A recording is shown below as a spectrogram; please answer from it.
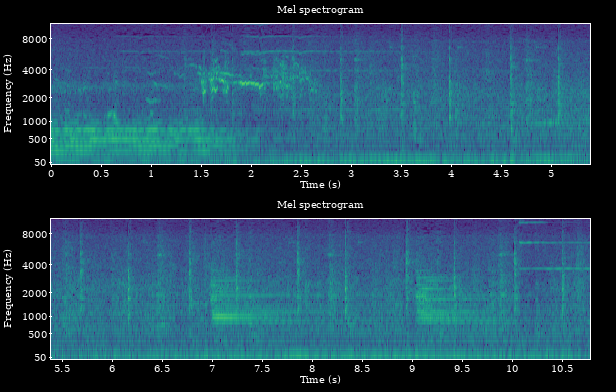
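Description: Soft music with a few gull cries fades out about two seconds in, giving way to a grandfather clock ticking steadily at about two ticks a second. Twice in the later part, a short chime rings over the ticking.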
